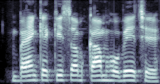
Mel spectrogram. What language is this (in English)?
Maithili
